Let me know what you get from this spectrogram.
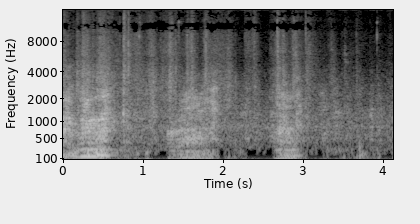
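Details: During a bitey-face game, a Golden Retriever and a Samoyed give low rumbling growls broken by short pauses. Harsh breathy snorts and steady background tape hiss come from an 8mm home recording.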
